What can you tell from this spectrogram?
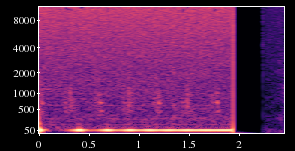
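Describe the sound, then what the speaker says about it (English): A low, steady humming drone with a faint throbbing pulse, set in a reenactment of a nighttime paranormal disturbance, holds for about two seconds and then cuts off abruptly into silence. "Linda was suddenly woken up by a low humming sound"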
